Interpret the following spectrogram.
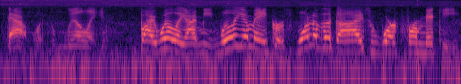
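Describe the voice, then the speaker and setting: A woman's voice: high voice, a little fast, exaggerated voice, poor audio. An actress voicing a spunky, chatty old woman in a video game. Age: older. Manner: lively, reminiscing, a little fussy. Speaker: game character.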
